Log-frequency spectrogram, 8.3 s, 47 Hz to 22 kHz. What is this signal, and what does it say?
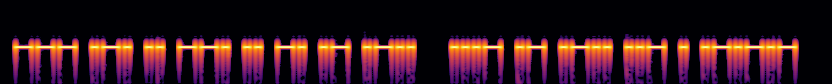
Morse code, heard as a keyed tone, about 22 wpm, 700 Hz. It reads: ORIGINAL VALUE.
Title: Sentences from Top 1000 Words - Review Part 6 - 22wpm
